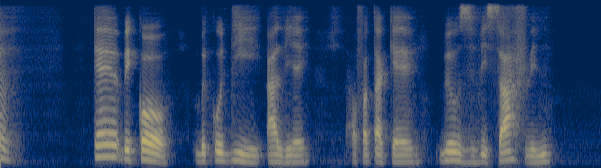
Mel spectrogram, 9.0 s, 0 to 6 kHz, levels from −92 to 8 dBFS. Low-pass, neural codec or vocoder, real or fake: 5.4 kHz; codec, 16 kHz, about 1 kbps, DyCAST, with the encoder's durations; fake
